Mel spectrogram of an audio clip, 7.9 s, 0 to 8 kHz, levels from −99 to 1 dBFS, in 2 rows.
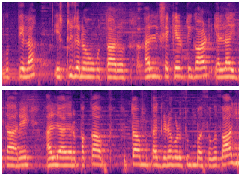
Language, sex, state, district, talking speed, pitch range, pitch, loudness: Kannada, female, Karnataka, Bangalore, 120 wpm, 225-245 Hz, 230 Hz, -15 LUFS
